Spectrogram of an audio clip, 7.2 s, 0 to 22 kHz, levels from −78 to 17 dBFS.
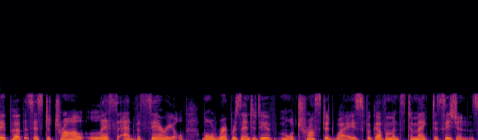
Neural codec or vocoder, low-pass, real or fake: none; 7.2 kHz; real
